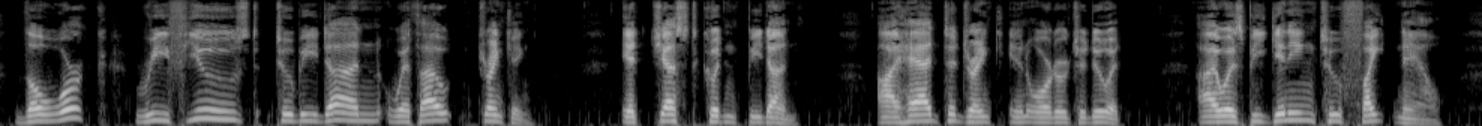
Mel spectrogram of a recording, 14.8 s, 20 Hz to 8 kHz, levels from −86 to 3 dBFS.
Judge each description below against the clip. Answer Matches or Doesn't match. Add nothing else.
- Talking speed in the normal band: Doesn't match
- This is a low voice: Doesn't match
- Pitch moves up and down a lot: Doesn't match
